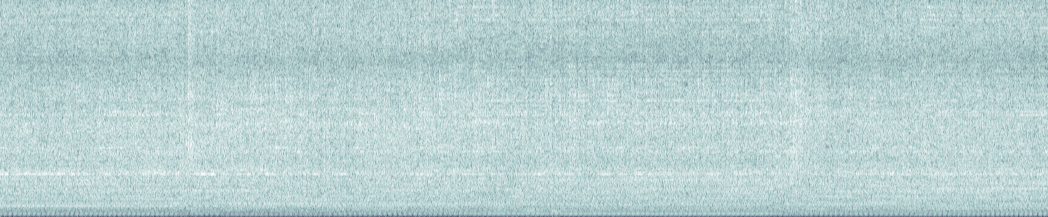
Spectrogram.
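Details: Craftsman riding mower under repair (broken deck spindle, bad-ground starter click), restarted after an oil check showed the level right at the add mark, before the deck is refitted: a steady, even mid-pitched drone with no hunting or missing, so normal idle.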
